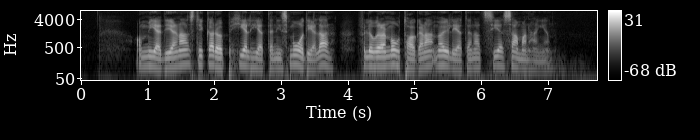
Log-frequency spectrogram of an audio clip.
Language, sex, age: Swedish, male, 34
